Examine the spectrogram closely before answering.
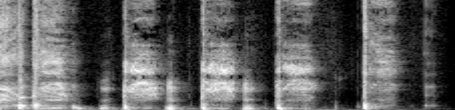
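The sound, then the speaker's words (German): Coughing fit after choking on something: a rapid series of many sharp, harsh coughs in uneven bursts with brief gaps, loud and alone, tapering into a few fainter coughs at the end. “Entschuldigung, ich habe mich total verschluckt.”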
